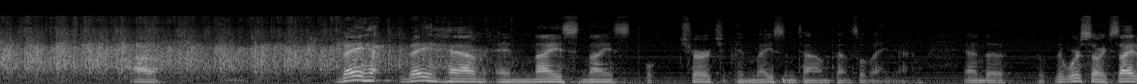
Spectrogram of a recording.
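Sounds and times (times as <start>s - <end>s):
audience applause in church: 0.0s - 4.9s
speech: 1.3s - 1.8s, 3.4s - 11.3s.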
